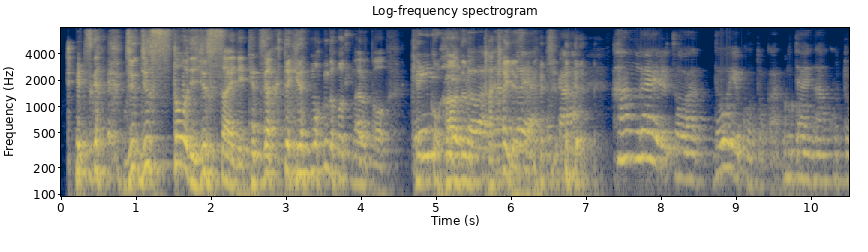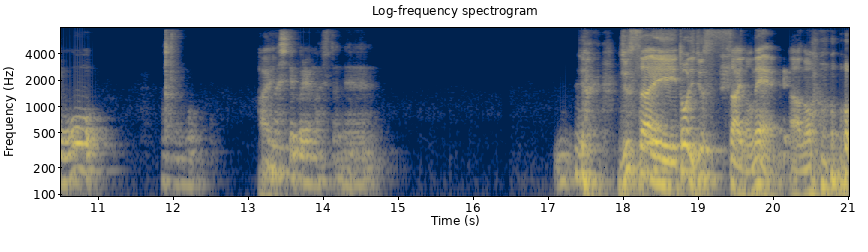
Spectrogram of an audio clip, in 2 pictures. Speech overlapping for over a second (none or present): present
